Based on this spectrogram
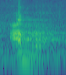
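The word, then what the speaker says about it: عمرو: लेकिन हकीकत में इसका तलफुज़ है अरबी में अम्र। तो अरबी में जो नाम है अम्र ये एक बहुत कॉमन नाम है अरबी में। इस अम्र के हिज्जे अगर अरबी में लिखे जाए तो वो ऐ मीम रे वा बनते हैं जो आपको यहां पे नज़र आ रहे हैं।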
